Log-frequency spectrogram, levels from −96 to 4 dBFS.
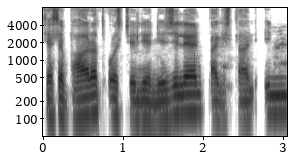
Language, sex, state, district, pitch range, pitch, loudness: Hindi, male, Uttar Pradesh, Muzaffarnagar, 100-125 Hz, 110 Hz, -16 LUFS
